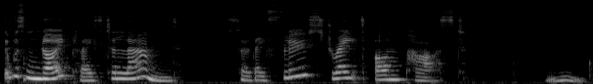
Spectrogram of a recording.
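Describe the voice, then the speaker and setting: A woman's voice: high voice, sing-song, takes it slowly, dark tone. A woman reading a picture book aloud expressively, putting simple questions and explanations to young children. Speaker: children's story reader.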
